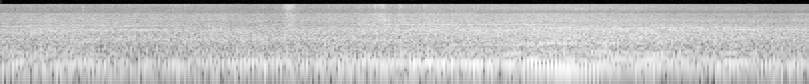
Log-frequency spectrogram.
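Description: A motor vehicle engine running nearby: a low rumble that swells to its loudest about four seconds in and then eases off, over general traffic noise.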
